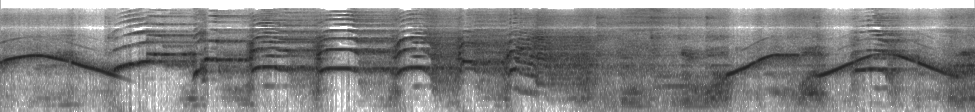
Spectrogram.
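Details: Pet male umbrella cockatoo making what its owner thinks is a mating call: loud, ringing, arched rising-then-falling whistles and nasal honks, several a second, with a man's voice talking faintly underneath.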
